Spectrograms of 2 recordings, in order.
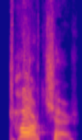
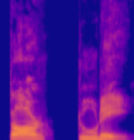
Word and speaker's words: torture: টর্চার, টর্চার চ আছে কিন্তু চ, এখন ইংরেজিতে চ কোথায়? ইংরেজিতে চ নেই, তো সুতরাং বানানের সাথে উচ্চারণটা মিলে না। ইংরেজি যদি বানান করতেন তাহলে কি হতো জানেন? এটা টর্টুরে, টর্টুরে, টর্টুরেট, টর্টুরেট, কিন্তু এটা এইভাবে হবে না, আপনি উচ্চারণটা আলাদা করে মুখস্থ করতে হবে।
